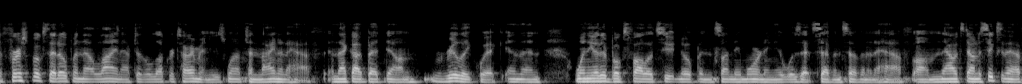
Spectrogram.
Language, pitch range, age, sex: English, 120-145 Hz, 30-49, male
